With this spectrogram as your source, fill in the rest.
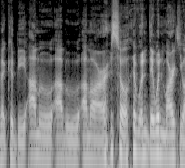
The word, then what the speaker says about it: Amr: Amu. Hmm. A-M-R. A-M-R. I'm sorry, I didn't pronounce the name right. I'm sorry. Amu, A-M-U, No, R, R. A-M-R. A-M-R, Amar.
